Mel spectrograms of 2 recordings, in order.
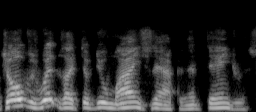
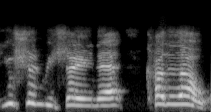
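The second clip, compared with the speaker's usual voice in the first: raised, higher voice, slow and stern; retold scolding; 7 semitones higher, 6 dB louder than usual. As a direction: mimic the partner telling him off, louder.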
